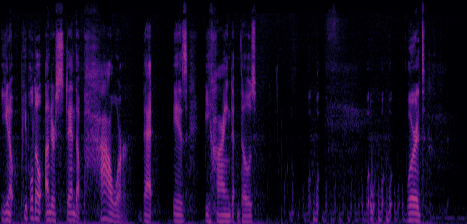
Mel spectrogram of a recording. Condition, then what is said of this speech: Stuttering. I'm confident, but I still have a stutter.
